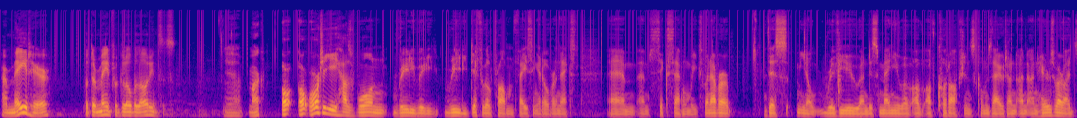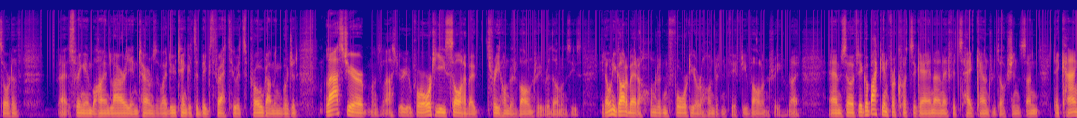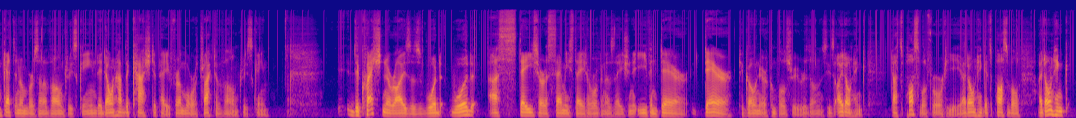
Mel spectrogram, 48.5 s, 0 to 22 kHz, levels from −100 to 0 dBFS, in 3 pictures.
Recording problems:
crackle, like an old record; faint; 25 dB below the speech

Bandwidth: 15 kHz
